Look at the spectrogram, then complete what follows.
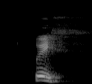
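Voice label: "kuis", Malay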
